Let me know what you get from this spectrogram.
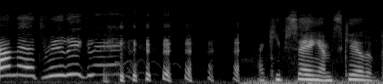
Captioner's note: laughs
